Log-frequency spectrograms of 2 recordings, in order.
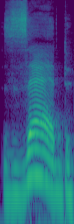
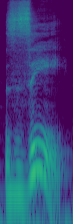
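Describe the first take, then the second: First: The letter is said as 'zed', ending in d. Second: The letter is said as 'zee', ending in a vowel. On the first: "But in British English, in the U K, people are taught Z" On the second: "In American English, this would be pronounced Z"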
